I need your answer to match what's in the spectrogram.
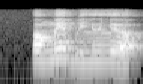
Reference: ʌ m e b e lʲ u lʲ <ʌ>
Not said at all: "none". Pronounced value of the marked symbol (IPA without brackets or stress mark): ʌ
